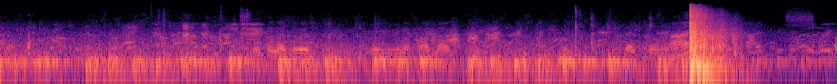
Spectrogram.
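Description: A single cannon shot about seven seconds in: one sharp boom with a short rumbling tail, over the murmur of people talking.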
